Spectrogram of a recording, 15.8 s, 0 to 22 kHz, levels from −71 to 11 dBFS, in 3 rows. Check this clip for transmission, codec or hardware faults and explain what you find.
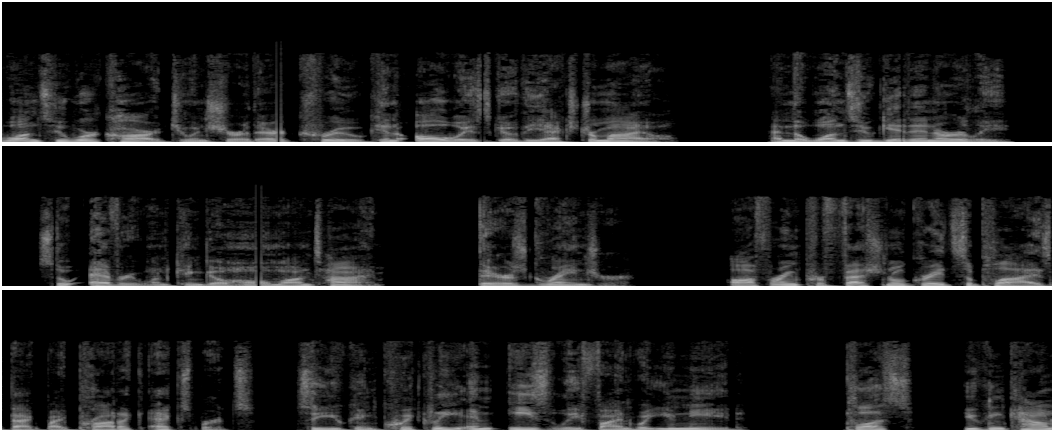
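The speech has one fault type: gap between stream segments, at 1.37–1.40 s, 2.39 s, 4.49 s (after "ones who"), 5.50 s (before "everyone can go") and 6.52–6.55 s (before "on time there's"). Segment timestamps fail to meet at these one-second segment boundaries, and silence fills each gap. You hear brief hard-edged dropouts of 13 to 28 ms, with nothing lost.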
